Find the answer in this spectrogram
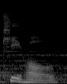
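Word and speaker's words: Cichol: I'm going to quickly talk to him and get the pronunciation again. Inside the cathedral, Saint Indek, Saint Macule, Saint Keyhole. Saints. Now that you... Yeah, so Saint Keyhole, who we'll get to in a bit.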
